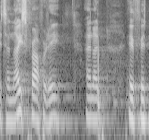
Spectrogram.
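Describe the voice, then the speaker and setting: Noticeable background noise surrounds a man whose voice sits at a fairly high pitch. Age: 80s+. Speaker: resident speaking at town meeting. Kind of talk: public comment at town meeting.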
